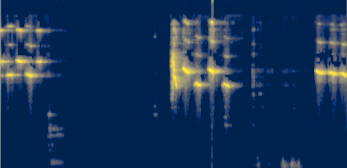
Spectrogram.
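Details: Singing tit on a goldfinch training recording: short clusters of high pure whistled notes, a brief sharp buzzy onset opening one phrase, with pauses between phrases; a faint low thump once, otherwise quiet.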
